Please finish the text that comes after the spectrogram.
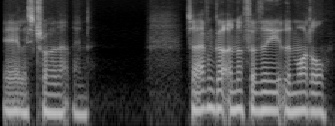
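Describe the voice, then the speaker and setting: Gravelly man, flat and unhurried. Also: medium pitch, dry recording, clean studio sound. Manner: muttering to himself while working, thinking aloud. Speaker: hobbyist tutorial maker. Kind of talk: unscripted screen-recorded software walkthrough.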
